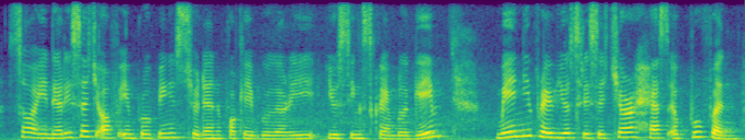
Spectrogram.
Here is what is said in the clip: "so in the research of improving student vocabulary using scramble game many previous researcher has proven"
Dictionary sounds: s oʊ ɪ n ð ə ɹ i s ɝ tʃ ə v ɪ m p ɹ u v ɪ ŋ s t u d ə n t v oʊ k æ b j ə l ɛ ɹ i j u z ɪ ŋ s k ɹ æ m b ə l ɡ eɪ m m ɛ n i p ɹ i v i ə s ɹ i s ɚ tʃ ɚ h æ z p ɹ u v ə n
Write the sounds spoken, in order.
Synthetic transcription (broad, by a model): s oʊ ɪ n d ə ɹ i s ɝ tʃ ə f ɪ m p ɹ u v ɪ ŋ s t u d ə n t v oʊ k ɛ b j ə l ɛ ɹ i j u s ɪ ŋ s k ɹ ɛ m b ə l ɡ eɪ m m ɛ n i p ɹ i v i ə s ɹ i s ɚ tʃ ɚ h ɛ s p ɹ u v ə n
